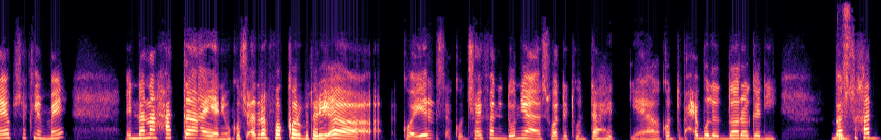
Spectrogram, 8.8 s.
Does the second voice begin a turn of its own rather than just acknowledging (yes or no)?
no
